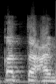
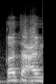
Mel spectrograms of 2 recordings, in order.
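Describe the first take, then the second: First: "qatta'a" with a held double t; doubled-consonant qatta'a. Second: "Qata'a" with a short single t; single-consonant qata'a. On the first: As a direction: hold the t in "qatta'a" before releasing it. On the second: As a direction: say "Qata'a" lightly, without doubling the t. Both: Shown as a demonstration. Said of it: "qata'a versus qatta'a".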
